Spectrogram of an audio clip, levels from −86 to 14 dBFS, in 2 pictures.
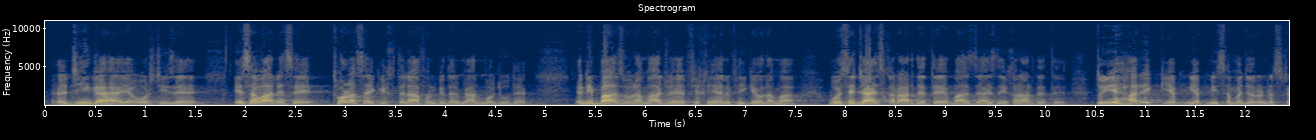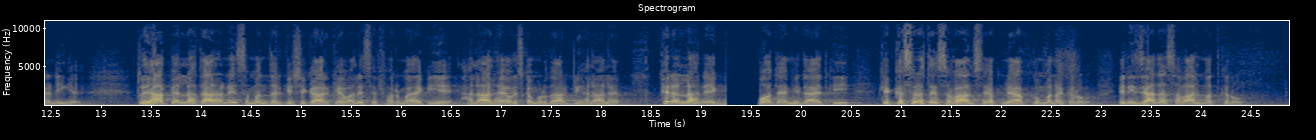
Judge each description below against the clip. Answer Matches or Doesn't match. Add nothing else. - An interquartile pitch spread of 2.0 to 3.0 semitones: Doesn't match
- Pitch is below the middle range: Doesn't match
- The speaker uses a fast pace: Matches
